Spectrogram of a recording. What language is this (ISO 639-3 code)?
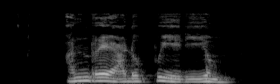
tam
